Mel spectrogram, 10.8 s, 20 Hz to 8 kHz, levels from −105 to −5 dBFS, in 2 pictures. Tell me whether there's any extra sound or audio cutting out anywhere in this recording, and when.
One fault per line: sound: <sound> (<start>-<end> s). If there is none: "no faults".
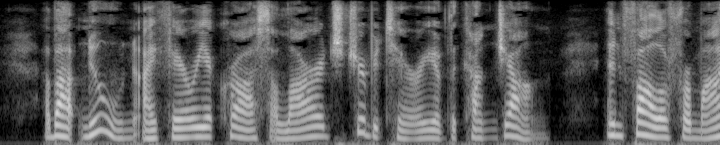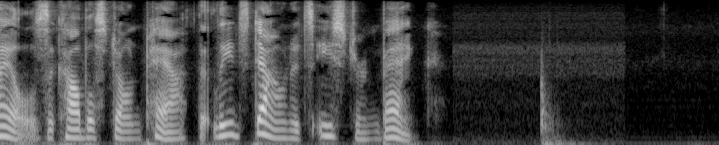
sound: thud (9.5-10.0 s)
